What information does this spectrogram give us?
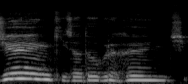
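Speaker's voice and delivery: quiet mutter under the breath. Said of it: "mruknął Kłapouchy".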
